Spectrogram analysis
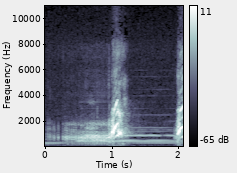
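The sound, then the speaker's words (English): A small dog, a toy poodle, growls in a steady rumble, broken by two sharp, high yaps about a second apart. “The toy poodle eyes him.”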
